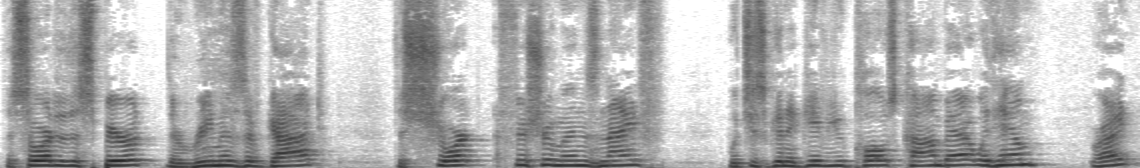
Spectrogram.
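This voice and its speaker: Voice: mid-range voice, measured pace, a little mellow. A pastor teaching a Bible study in a conversational way, often asking the room "right?" and "amen?", with bursts of emphasis.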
